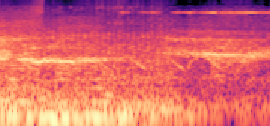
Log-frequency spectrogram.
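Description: A siren with a fast up-and-down wail, sounding over a steady low rumble of a vehicle or traffic, growing slightly quieter toward the end.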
